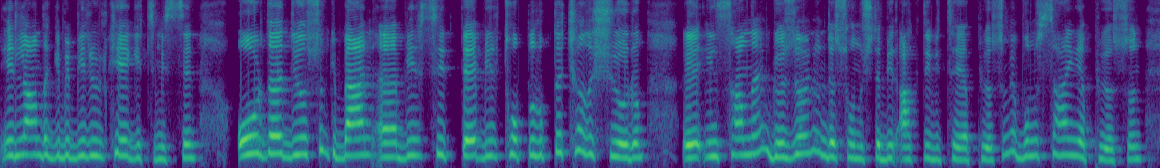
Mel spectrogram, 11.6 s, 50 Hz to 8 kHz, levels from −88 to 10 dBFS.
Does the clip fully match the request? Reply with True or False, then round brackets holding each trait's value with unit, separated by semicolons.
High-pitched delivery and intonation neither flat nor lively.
True (265 Hz; 3.8 semitones)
